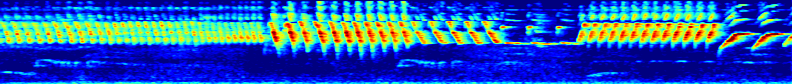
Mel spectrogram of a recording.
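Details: Canary singing a long rolled song: rapid buzzy trills repeated in fast bursts, switching between several trill types and pitches, with brief lower whistled notes between phrases.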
